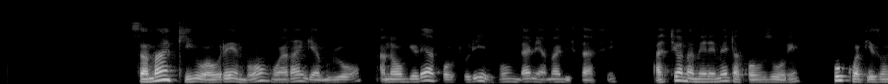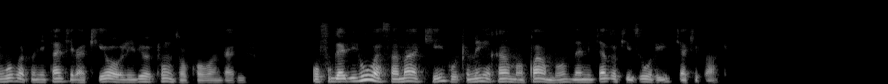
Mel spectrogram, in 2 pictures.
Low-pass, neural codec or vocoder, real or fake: 7.2 kHz; autoencoder, 48 kHz, 32 numbers a frame, DAC-VAE, trained on Japanese speech; fake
